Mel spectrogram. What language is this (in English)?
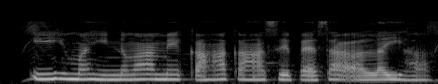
Magahi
